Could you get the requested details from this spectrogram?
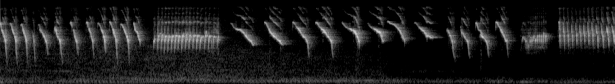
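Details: White Spanish Timbrado canary singing a training song for young canaries: fast series of high, sharply falling whistled notes, then a metallic buzzing roll, more descending slurred notes and another rolling trill near the end.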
